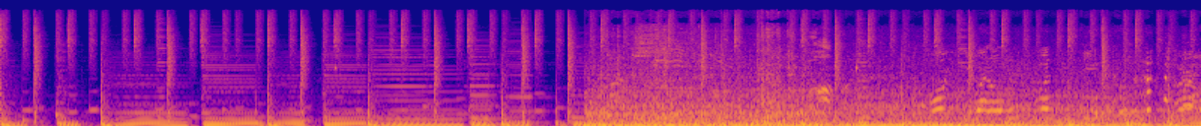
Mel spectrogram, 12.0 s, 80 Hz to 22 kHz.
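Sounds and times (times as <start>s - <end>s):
background music with a beat: 0.0s - 12.0s
engine rumble: 5.8s - 12.0s
voices and laughter: 10.4s - 12.0s.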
